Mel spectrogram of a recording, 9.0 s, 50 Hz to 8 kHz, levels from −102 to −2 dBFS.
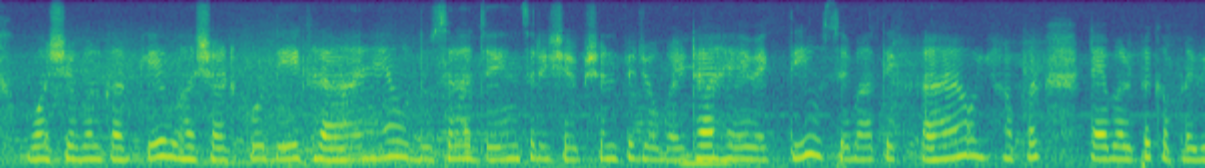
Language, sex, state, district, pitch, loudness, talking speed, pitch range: Hindi, male, West Bengal, Paschim Medinipur, 225 Hz, -17 LUFS, 200 wpm, 215-235 Hz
